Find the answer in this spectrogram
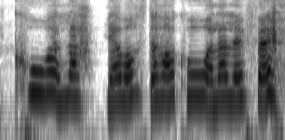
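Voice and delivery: very high, drawn-out, stretched-out yell. Retelling what they screamed when they needed cola, retelling a shout. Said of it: "Jag bara skrek".

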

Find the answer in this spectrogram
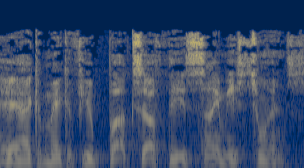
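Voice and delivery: brash, loud, put-on American accent. Telling a story, quoting an American who found the twins, in an American accent. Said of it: "Can you do that?".

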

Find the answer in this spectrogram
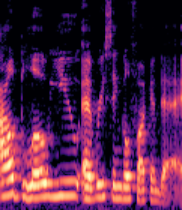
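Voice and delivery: normal talking voice

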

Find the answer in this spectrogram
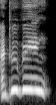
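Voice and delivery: very high voice, muffled as behind a door. Narrator voicing a character answering from behind a door after a knock, muffled reply. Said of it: "You do hear a muffled response of".

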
